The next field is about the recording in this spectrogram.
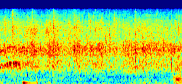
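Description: An audience applauds, many hands clapping in a dense, steady wash of sound that holds at an even loudness for about three seconds, with no voices standing out.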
